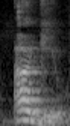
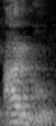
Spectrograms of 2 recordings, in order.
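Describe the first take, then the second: First: আর্গিউ as "AR-gyoo", with a y glide; standard pronunciation. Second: আর্গু as "AR-goo", no y sound; common mispronunciation. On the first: Teacher giving the correct version, standard pronunciation. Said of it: "standard pronunciation হলো আর্গিউ". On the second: Teacher showing what we normally say, common mispronunciation. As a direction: end আর্গু on a plain "goo". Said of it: "আমরা normally এই শব্দটিকে উচ্চারণ করি". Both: Shown as a demonstration.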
